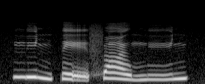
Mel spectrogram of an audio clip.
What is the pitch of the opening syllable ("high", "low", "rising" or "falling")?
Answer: falling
